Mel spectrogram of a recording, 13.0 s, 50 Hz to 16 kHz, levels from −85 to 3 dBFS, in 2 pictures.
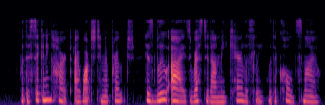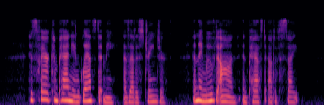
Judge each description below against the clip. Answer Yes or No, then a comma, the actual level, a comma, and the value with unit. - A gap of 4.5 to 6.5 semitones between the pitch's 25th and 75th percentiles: No, average, 3.6 semitones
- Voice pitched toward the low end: No, high, 200 Hz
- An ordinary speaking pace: Yes, average, 175 wpm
